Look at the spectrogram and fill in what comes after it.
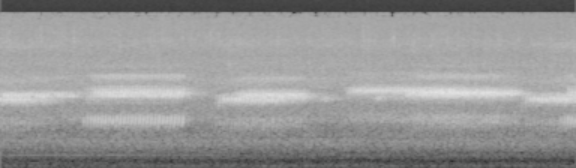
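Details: Tree frogs in chorus on an early-summer night, Eastern Pennsylvania; rattling pulsed trills, each a second or longer, overlap in close succession, some voices deeper, forming a continuous rhythmic buzz.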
